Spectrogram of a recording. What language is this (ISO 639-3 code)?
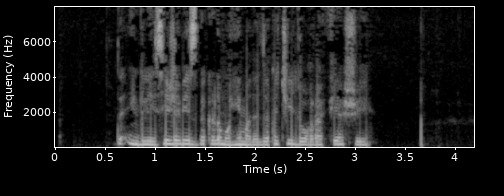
pus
